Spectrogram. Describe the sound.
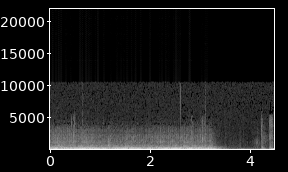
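A drum roll beaten on command during a soldiers' drumming-out scene in a radio drama: a continuous, even rumbling roll that holds for about three seconds and then cuts off, followed by a few faint knocks.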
